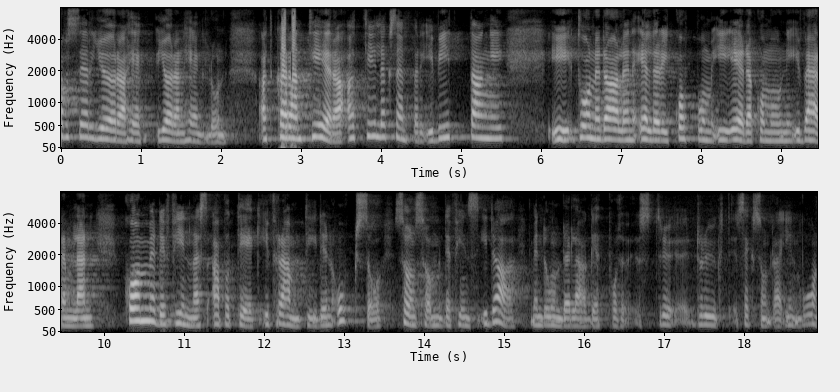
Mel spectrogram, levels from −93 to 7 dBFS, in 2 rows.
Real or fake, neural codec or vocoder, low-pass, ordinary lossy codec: real; none; none; none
